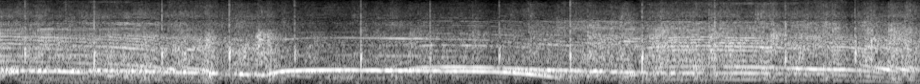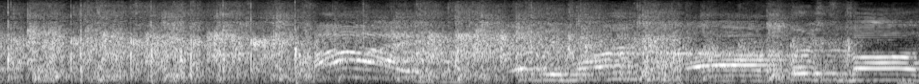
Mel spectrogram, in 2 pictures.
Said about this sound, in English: How about we do a little sitcom trick, and we start off with you guys doing a big round of applause right now.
